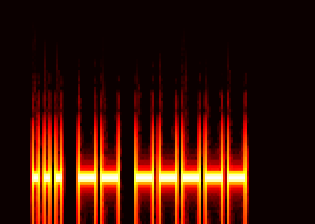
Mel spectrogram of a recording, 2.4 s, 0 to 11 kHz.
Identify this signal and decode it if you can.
Morse code, heard as a keyed tone, about 28 wpm, 700 Hz. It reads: SM0
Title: Callsign Prefixes for Top 25 DXCC - 28wpm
